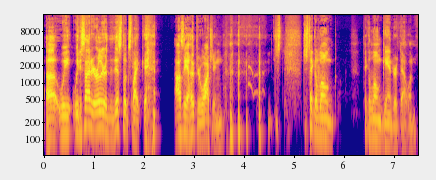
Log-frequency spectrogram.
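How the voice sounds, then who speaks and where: A man hosting a casual talk show, losing his voice and talking haltingly with many fillers. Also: mid-range voice, expressive, a bit bright, dry recording, clean studio sound. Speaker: show host.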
